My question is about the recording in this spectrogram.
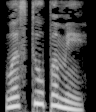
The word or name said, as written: ವಸ್ತೂಪಮೆ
